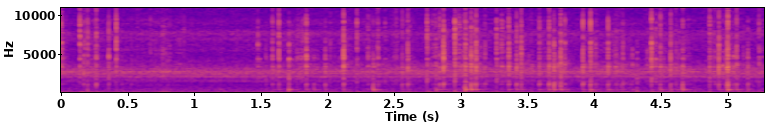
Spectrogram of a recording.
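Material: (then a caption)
Plastic. A small, hollow, faceted silver metallized plastic star tree topper, held in both hands, is tapped rapidly with long pink nails. The taps sound crisp, bright and clicky over a faint hiss, with a light hollow plastic tone and almost no ring. After a brief quieter stretch near the start, they come in quick, uneven bursts.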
